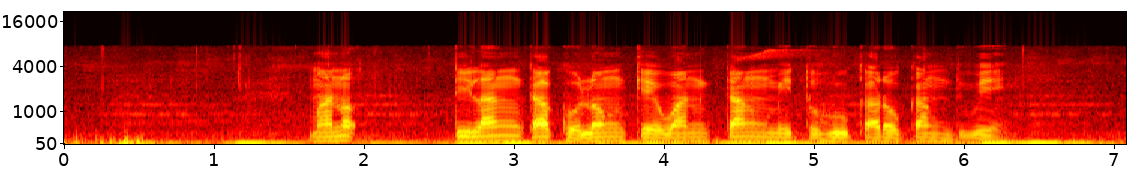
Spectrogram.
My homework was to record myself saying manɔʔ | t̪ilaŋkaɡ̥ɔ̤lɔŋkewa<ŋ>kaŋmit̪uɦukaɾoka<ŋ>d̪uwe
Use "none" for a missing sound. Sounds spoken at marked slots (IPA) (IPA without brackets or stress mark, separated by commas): n, ŋ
